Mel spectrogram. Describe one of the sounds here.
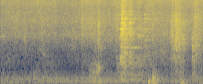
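A soft toy is set down on a small metal tin with a light knock.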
